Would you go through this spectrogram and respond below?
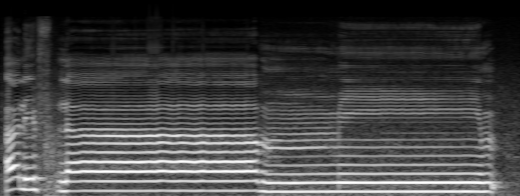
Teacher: تو لام پر مد کا نشان ہے، اسے کھینچنا ہے۔ میم پر تشدید ہے، گننا بھی کرنا ہے اور میم کو کھینچنا بھی ہے۔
